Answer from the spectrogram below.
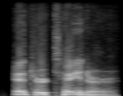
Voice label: "entertainer", American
